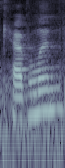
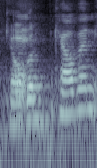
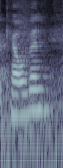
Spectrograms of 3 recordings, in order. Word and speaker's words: Kelvin: measured on a temperature scale referred to as Kevin am i pronouncing that right Kelvin yeah Kelvin and there's seven different options here that they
